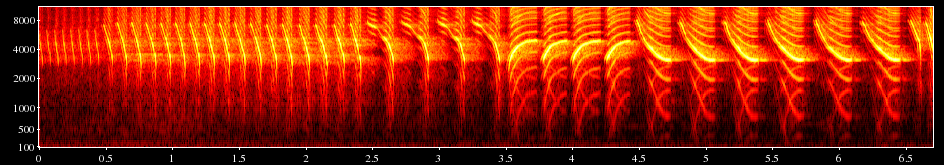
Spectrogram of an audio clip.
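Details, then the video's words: Canary song used as a master for other birds: a fast, even, high trill for about two seconds, then a run of loud, downward-curving whistled notes, repeated a little over twice per second. "SUARA KENARI GACOR AMPUH UNTUK MASTERAN"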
